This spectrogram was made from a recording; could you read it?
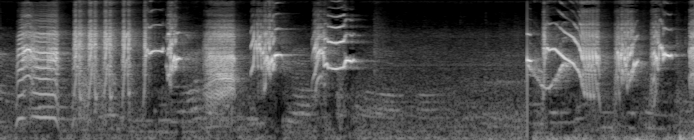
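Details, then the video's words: Javan myna singing isian-style: a burst of rough, rasping notes and twisting whistles, a quiet pause of about a second, then a fresh flurry of swooping whistles and squawks. "JALAK KEBO SUPER GACOR SUARA ISIAN"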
